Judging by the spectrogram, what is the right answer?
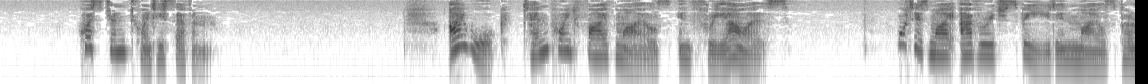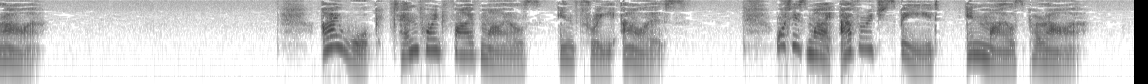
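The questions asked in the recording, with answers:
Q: What is my average speed in miles per hour?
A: 3.5 mph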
